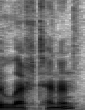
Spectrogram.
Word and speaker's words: lieutenant: It's interesting that like the British say left tenant. We're supposed to as well. Yeah, but I mean like it doesn't even the word doesn't even look like that.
